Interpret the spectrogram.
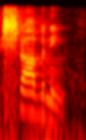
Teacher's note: The thing is, when we speak to anyone, habitually what we do is, the first syllable of the name is usually louder. The second or the last syllable, the tone falls.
